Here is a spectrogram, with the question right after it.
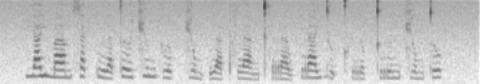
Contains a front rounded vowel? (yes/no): no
